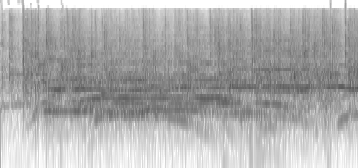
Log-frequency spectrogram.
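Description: An audience breaks into loud, sustained applause to vote for one side of an argument, a dense wash of clapping that holds steady throughout, with a few raised voices cheering and whooping over the top.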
